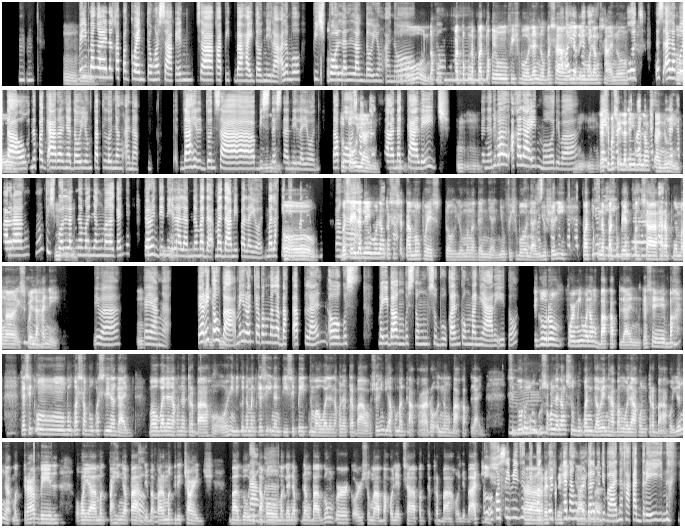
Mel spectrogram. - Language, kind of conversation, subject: Filipino, unstructured, Ano ang gagawin mo kung bigla kang mawalan ng trabaho bukas?
- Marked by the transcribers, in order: bird; chuckle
